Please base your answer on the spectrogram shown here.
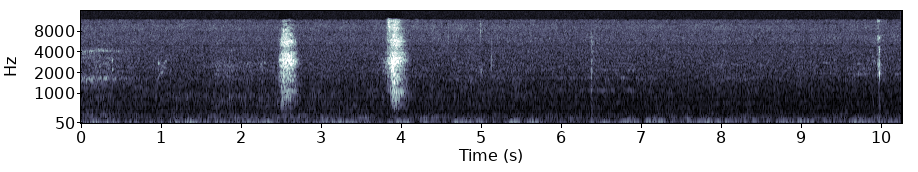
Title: Cat just can't stop sneezing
